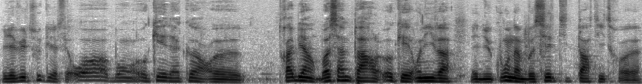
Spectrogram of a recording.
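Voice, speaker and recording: A man speaks at a moderate pace and medium pitch with lively intonation. His tone is dark and mellow. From Normandy. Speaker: singer-songwriter. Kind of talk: casual chat.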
